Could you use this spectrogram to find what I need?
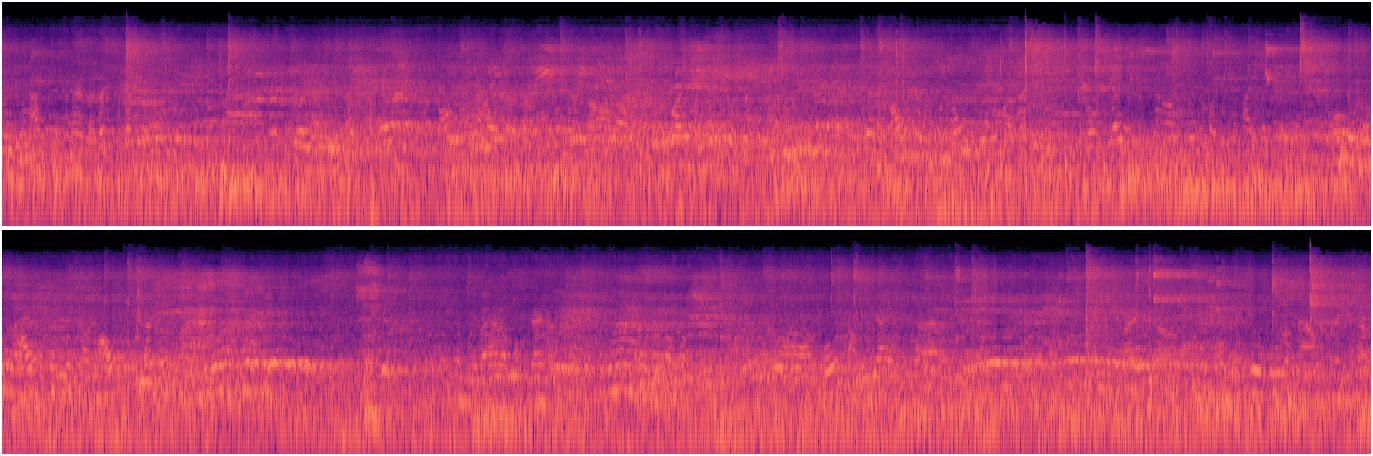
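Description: Sneakers squeak and patter on a hard floor.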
